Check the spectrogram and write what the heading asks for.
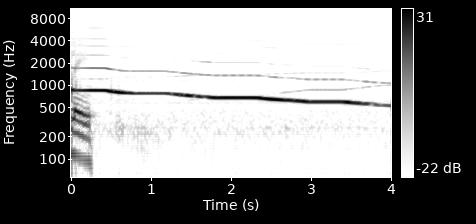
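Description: Electronic test tone from a tone generator, heard after passing through two GK IIIb speech-scrambler units that are both switched on, so the inverted pitch comes out restored to the original. The steady tone glides smoothly down in pitch as the generator's frequency dial is turned down, with a fainter second tone rising against it near the end.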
